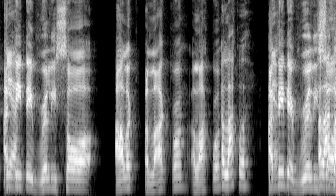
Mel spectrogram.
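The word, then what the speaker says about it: Alaqua: And I think they really saw Alakwa. I think they really saw her I hope potential. it's pronounced Alakwa.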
